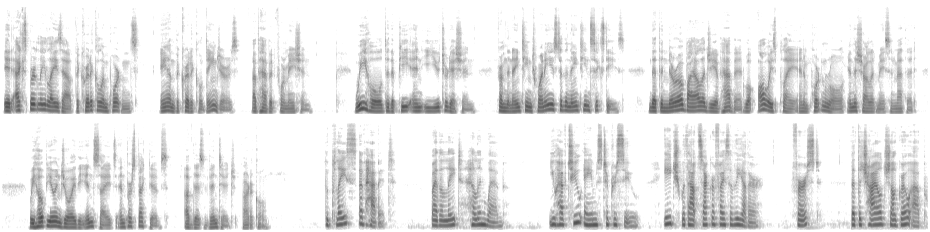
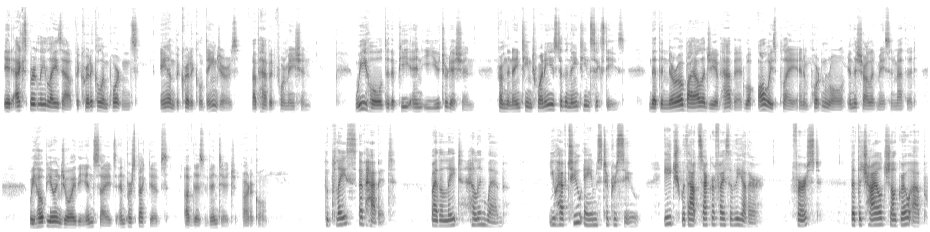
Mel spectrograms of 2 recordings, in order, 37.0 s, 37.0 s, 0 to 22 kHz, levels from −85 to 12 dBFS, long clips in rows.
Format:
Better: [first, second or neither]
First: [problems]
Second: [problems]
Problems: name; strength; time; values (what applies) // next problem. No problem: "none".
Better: first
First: none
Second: thin; very; fading below 400 Hz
